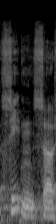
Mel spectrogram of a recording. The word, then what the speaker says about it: Seton: He was a bishop from France, and he kept mispronouncing her name, Satan, and so somebody finally went up and whispered in his ear, it's Seton, ah, Seton, Seton.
